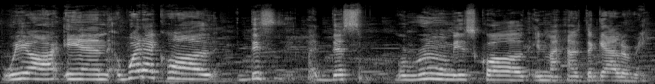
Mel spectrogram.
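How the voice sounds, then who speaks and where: A woman's voice: a little high, steady tone, slow, a bit bright, rough recording. An older woman from Haiti, an artist and volunteer, chatting in an interview and often restarting her phrases. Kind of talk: casual interview. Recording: music playing behind.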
